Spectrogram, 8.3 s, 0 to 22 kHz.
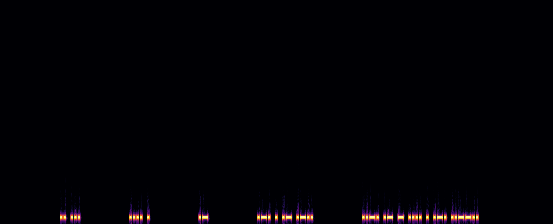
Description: Morse code, heard as a keyed tone, about 42 wpm, 700 Hz. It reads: IS HE A REAL FATHER?
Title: 4x Word-Spacing - Sentences from Top 300 Words - 45wpm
